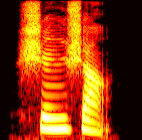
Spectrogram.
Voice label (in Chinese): "身上", Chinese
